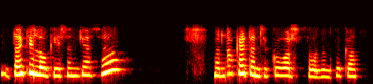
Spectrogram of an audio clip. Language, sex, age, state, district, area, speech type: Kashmiri, female, 60+, Jammu and Kashmir, Srinagar, urban, conversation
